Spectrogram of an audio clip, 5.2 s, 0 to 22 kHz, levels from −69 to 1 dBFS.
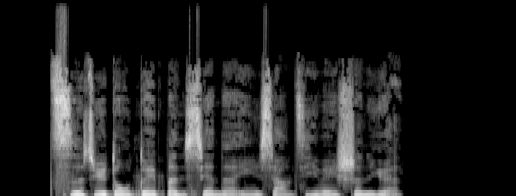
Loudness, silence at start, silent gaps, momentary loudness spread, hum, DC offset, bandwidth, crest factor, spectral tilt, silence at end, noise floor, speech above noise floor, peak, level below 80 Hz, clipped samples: -12 LUFS; 0.5 s; none; 13 LU; none; under 0.1%; over 20 kHz; 16 dB; -2.5 dB/octave; 1.15 s; -88 dBFS; 74 dB; 0 dBFS; -60 dBFS; 0.2%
